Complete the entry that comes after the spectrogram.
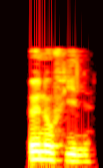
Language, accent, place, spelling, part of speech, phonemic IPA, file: French, France, Lyon, œnophile, noun, /e.nɔ.fil/, LL-Q150 (fra)-œnophile.wav
- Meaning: oenophile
